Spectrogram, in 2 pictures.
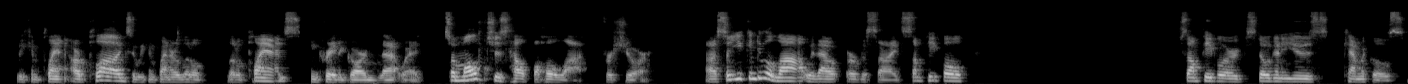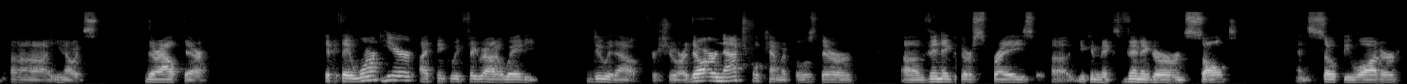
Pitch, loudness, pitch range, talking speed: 125 Hz, -24 LUFS, 110-145 Hz, 190 wpm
